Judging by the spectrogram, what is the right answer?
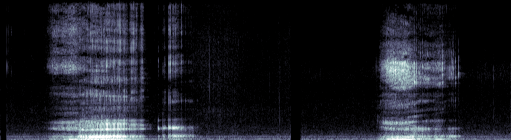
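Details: A young woman deliberately performs two drawn-out burps, each a low rumbling voiced belch of about a second, in a quiet room; acted, intentional eructation.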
